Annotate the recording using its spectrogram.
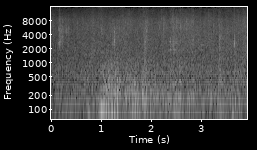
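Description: A man talks quietly, close to a microphone.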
